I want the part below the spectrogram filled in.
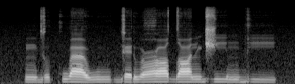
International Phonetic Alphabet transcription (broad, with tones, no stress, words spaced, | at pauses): ndʊ˨kwa˦˨wu˨ ɡɛ˨ɾu˨ʕɔ˦ dˤa˦nd͡ʒi˦˨mbi˦˨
